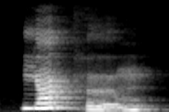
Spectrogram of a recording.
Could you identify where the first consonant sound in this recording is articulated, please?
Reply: palatal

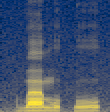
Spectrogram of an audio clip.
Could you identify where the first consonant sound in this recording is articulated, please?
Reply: labial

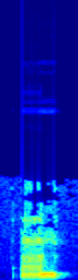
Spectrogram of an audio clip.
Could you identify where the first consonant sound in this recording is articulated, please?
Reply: glottal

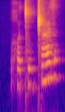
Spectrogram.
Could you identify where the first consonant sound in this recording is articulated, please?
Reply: uvular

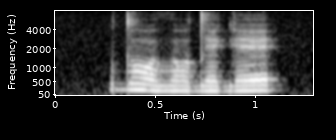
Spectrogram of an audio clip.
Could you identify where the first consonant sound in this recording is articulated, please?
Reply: alveolar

